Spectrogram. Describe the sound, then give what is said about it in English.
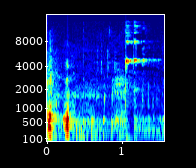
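A drink is poured into a glass, a steady gurgling splash with a few bright glassy clinks, one ringing tone standing out near the end, and faint voices in the background. “I always like hearing the pour of the podcast.”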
